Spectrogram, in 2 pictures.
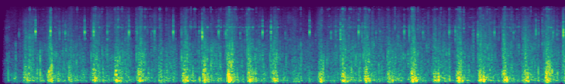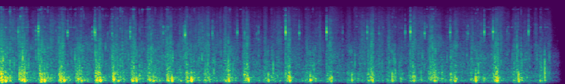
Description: Duffle Bag Run Long; Rustling; Foley; Sound Effects:Objects; SoundEffects-Blastwave

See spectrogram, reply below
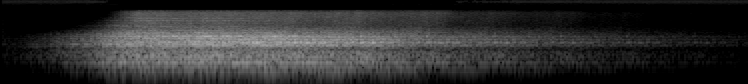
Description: Subtle Sorcery, magic sound effect; Fantasy Sound Effect; Andrew Fleming

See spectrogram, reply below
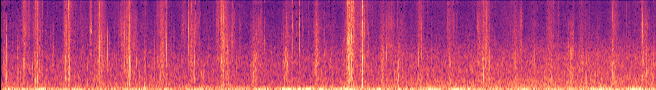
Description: Footsteps Boots Underbrush Sequence; Footstep Foley; Footsteps (Sound Effects:Human)

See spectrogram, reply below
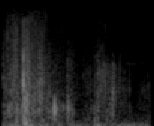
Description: Body movement Impact Roll Gravel; Body movement foley to simulate falls and deaths; Rolling; Objects

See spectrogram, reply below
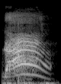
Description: Created Creature Small Ouch, Alien Sound Effects; Created creatures, vocalisations and pretend speech

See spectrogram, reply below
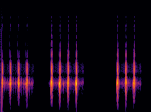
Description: Woodpeckers In Space, Sci Fi Music; science fiction sound effect

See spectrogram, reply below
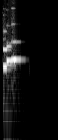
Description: Toy Spell, Magic; Santa

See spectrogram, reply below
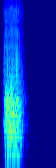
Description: Cartoon Whoopee Cushion Fart; Cartoons; Miscellaneous Cartoon

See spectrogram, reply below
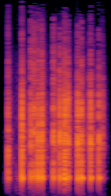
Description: balloon rubbing squeak; Balloon Being Rubbed With Hands - Good Cartoon Stretching / Expanding Sound; Balloons (Sound Effects:Cartoons); McKinney Sound

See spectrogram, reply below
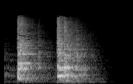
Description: Pot bangs twice.; Pots and Pans; Restaurants

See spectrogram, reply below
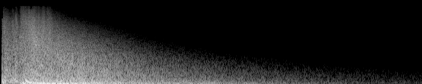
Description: Explosion Heavy; Bomb Sound Effects; Explosions

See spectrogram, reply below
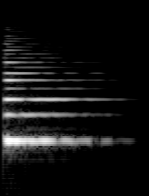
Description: Musical, Button sound or menu sound; Multimedia; Button Sound Effects

